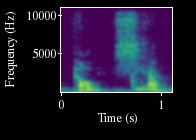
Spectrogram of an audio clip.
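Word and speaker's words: 볍씨: 발음에 벼씨가 아니라 이걸 읽을 때 쓸 때도 똑같아. 벽씨라고 해요.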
